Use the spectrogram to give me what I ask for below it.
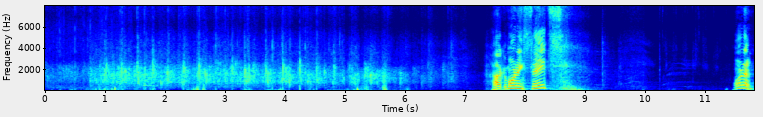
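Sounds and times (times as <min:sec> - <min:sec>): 
congregation applauding a preacher: 0:00.0 - 0:07.2
speech: 0:07.5 - 0:08.8.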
